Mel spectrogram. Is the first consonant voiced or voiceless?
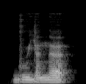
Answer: voiced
